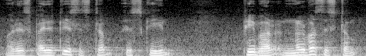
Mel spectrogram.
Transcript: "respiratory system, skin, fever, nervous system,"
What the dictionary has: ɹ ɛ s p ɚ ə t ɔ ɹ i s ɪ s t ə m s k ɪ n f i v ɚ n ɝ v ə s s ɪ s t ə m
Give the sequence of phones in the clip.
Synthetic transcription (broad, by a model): ɹ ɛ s p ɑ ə t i ɹ i s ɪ s t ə m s k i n p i b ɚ n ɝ b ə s s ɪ s t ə m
